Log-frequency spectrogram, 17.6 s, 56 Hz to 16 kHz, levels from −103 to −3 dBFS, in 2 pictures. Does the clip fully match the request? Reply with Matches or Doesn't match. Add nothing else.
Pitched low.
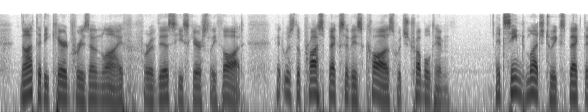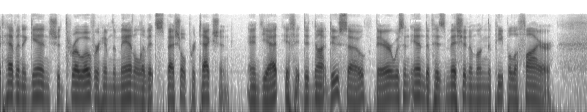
Matches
